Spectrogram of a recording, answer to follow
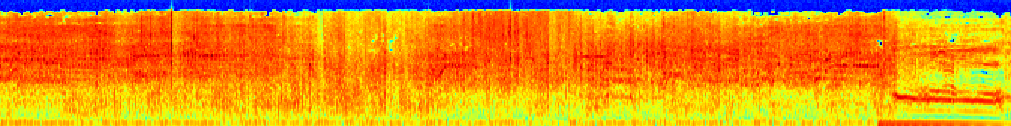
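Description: Traxxas X-Maxx electric RC monster truck driving at speed: tyre and drivetrain noise over gravelly pavement with a faint high motor whine, and heavy wind rumble on the following camera's microphone. Near the end the sound gets louder, with a deep rumble and a whine that falls in pitch.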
